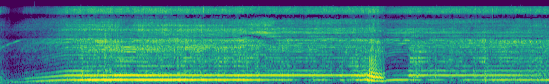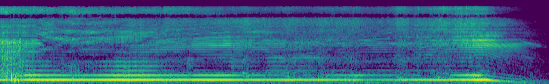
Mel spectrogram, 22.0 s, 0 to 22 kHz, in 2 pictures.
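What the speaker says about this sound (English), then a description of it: "Go ahead and weed eat all this with my Makita 36 volt. And I got a little metal blade on there." A Makita 36-volt string trimmer fitted with a small metal blade cuts weeds, its steady high motor whine running loud and close for about twenty seconds, with a brief dip in speed midway as it bites into growth.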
